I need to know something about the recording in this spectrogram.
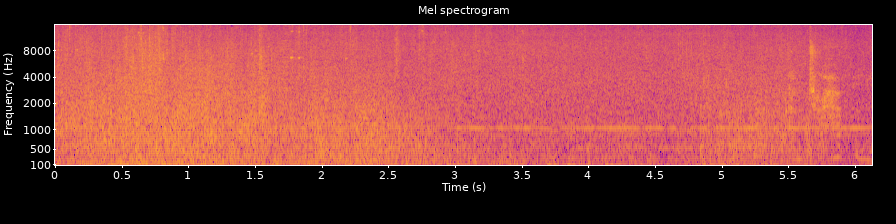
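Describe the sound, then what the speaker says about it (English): A thunderstorm in the video game Life Is Strange: heavy rain roars steadily with deep rumbling thunder underneath, loud and continuous, easing slightly midway with faint wind noise. "I'm trapped in a storm?"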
